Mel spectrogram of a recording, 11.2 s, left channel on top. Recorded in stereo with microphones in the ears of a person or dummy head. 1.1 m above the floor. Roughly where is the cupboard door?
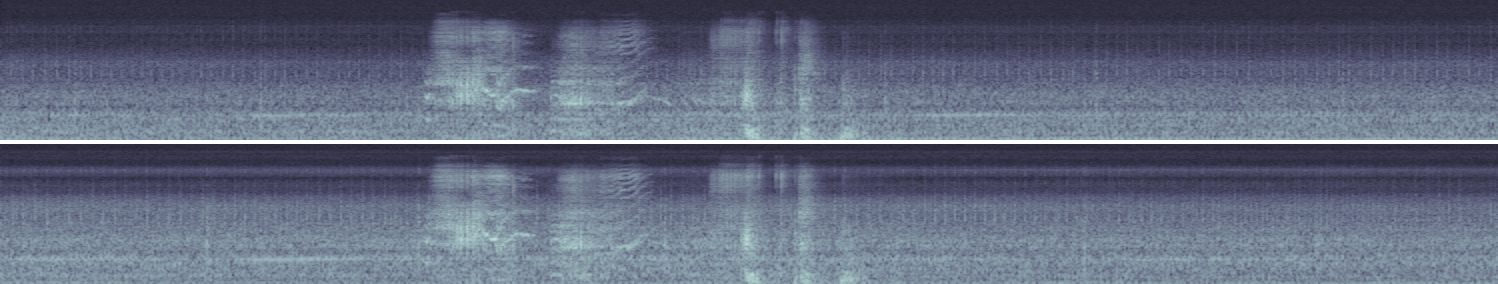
Centre.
